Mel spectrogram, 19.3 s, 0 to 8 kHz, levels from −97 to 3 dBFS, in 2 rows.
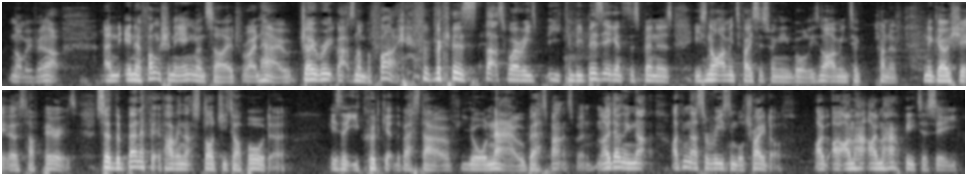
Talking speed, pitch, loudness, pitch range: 270 wpm, 130 Hz, -21 LUFS, 115-140 Hz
